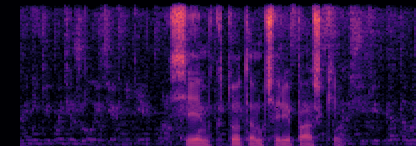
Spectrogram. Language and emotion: Russian, neutral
